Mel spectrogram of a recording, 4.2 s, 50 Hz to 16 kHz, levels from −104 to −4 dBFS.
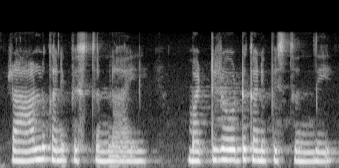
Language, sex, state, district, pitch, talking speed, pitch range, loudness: Telugu, female, Telangana, Hyderabad, 215 Hz, 70 wpm, 205-225 Hz, -16 LUFS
